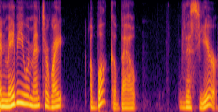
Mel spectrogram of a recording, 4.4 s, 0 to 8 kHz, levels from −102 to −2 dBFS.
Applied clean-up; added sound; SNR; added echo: none; none; none; none.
